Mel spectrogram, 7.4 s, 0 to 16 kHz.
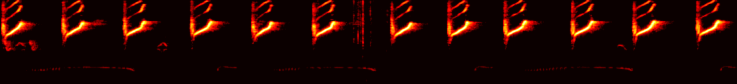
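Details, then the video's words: Trapping-lure song of a male five-coloured sunbird: evenly spaced, piercing, upslurred chirps about every 0.6 seconds, with a faint low hum and one brief thump. "Tiếng chim Hút Mật 5 màu trống chuẩn đi bẫy"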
